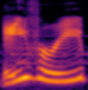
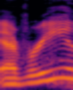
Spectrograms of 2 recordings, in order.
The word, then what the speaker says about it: Avery: You'll sometimes hear his name pronounced Avery, but it's generally Avery, and that's what we're going with.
